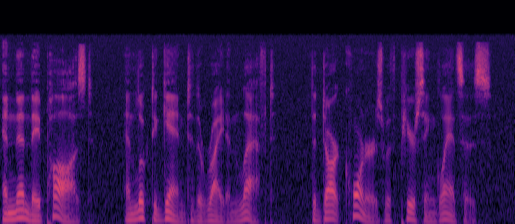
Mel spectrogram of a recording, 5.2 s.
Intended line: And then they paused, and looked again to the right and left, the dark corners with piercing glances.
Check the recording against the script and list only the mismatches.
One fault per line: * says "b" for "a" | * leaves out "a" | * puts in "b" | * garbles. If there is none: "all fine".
all fine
